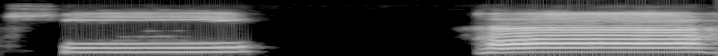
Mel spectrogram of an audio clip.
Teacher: Matobi'iyah di situ ada ya sukun sebelumnya kasro di huruf fa, fi-nya dibaca 2 harakat, fi, ha, hanya juga dibaca 2 harakat ya, ha.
